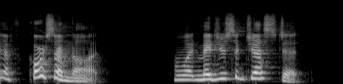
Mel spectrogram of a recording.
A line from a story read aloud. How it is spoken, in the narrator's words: Sewell laughed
